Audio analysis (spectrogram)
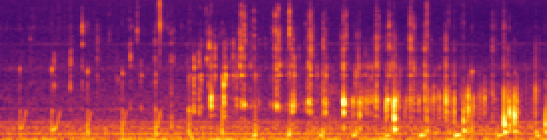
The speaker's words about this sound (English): And it ends up with a really nice foam on it, nice head on it. So you're drinking it out of a glass. I am. I'm pouring it into a glass because you have to, with this home-brewed beer, it's best pour it into a glass and allowed to breathe a bit.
